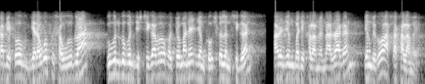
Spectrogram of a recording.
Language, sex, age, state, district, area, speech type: Bodo, male, 60+, Assam, Chirang, rural, conversation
